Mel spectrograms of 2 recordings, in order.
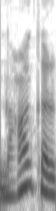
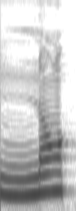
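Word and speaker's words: knock: फिर यहाँ पर देखिए नॉक है, क्या है, नॉक, तो के को हम प्रोनाउंस नहीं कर रहे हैं, के साइलेंट है, रूल यही बोलता है।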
